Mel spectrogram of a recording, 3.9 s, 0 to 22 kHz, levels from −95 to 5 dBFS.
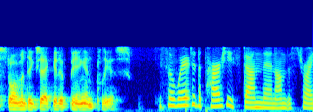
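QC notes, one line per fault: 0.65–0.68 s and 2.33–2.38 s: packet loss with pitch repetition. Gaps of 30 ms and 50 ms, which fit three and five 10 ms packets, are bridged by repeating the last pitch period. This gives a brief held, buzzy tone, and the longer gap fades toward silence before the audio cross-fades back.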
